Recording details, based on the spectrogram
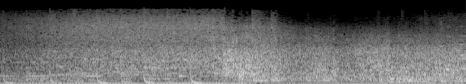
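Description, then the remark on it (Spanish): Thunder rumbles in a dense, steady roar of storm noise, with repeated low booms early on and a louder surge of rumbling midway, loud, with no voices; a thunderstorm over the Serra de Engarcerán that dropped up to 48 litres of rain per square metre, with large hail. “Tormentas que dejaron hasta 48 litros por metro cuadrado en la Serra de Engarcerán o 44 en Cuya.”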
